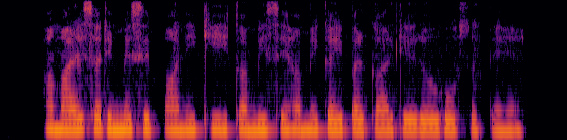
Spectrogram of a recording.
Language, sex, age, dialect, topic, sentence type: Hindi, female, 18-24, Garhwali, agriculture, statement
